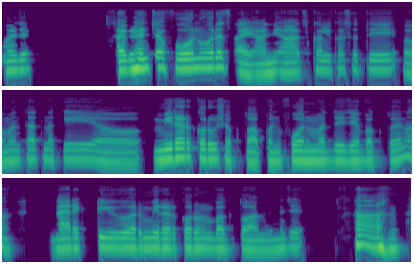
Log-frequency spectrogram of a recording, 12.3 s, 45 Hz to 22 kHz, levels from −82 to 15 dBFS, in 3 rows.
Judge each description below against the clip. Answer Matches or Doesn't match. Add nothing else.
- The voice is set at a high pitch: Doesn't match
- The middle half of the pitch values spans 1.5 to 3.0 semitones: Matches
